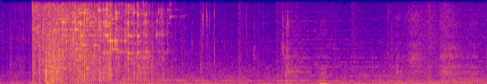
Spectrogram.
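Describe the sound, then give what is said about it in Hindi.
A stone thrown by a shopkeeper strikes a mirror: a sudden, loud crash of glass shattering, followed by bright tinkling shards scattering and settling for a few seconds over a low background hum. “तभी किसी ने एक पत्थर शीशे पर मारा और शीशे के टुकड़े टुकड़े हो गए”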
